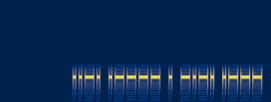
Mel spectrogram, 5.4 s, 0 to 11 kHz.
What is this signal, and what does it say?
Morse code, heard as a keyed tone, about 20 wpm, 700 Hz. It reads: F1ECJ
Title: DXCC-100 Call Signs - 5 Characters - 20wpm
